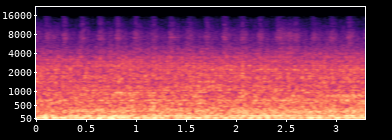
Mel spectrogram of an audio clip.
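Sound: truck engine idling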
